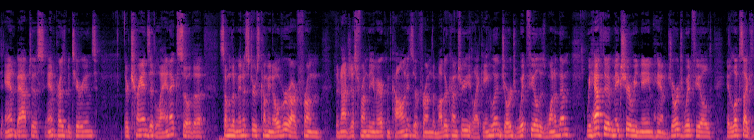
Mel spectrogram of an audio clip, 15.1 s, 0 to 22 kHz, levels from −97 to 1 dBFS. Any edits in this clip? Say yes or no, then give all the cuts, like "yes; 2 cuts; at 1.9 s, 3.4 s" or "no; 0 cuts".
no; 0 cuts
